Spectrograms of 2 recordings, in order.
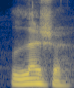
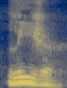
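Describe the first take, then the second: First: Leisure with a short "e", like pleasure; British pronunciation. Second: Leisure with a long "ee"; American pronunciation. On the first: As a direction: say leisure as "LEZH-uh". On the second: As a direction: say leisure as "LEE-zher". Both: Shown as a demonstration. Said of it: "Sounds like completely different words".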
